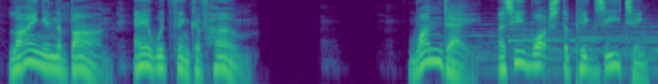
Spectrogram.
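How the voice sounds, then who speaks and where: A man narrating a scripted folktale in a dramatic, measured storytelling manner. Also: mid-range voice.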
